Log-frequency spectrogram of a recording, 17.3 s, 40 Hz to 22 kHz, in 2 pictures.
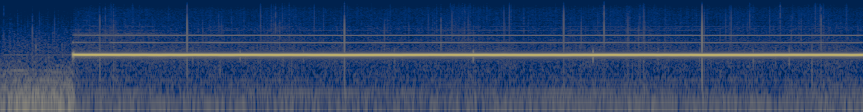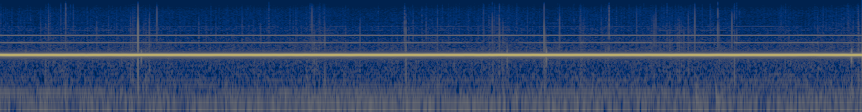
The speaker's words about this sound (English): Here is a 1,000 cycle tone recorded at less than 1% distortion.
